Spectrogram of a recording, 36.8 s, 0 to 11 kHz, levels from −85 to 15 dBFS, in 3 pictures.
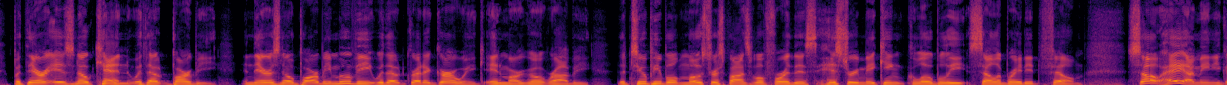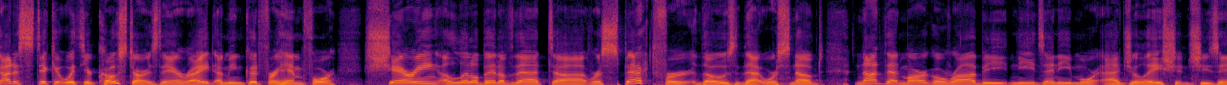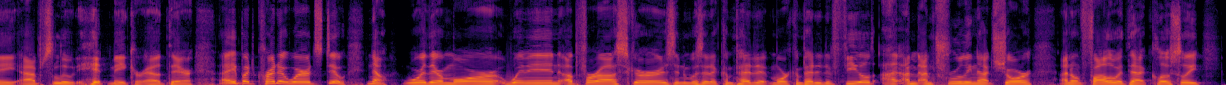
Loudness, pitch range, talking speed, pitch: -19 LUFS, 155-195 Hz, 185 wpm, 175 Hz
